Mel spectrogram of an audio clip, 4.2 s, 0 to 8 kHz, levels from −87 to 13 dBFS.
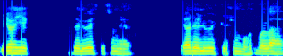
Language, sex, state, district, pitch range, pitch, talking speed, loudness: Hindi, male, Bihar, Jamui, 135-150 Hz, 140 Hz, 155 wpm, -28 LUFS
